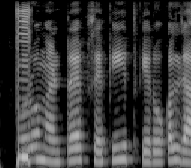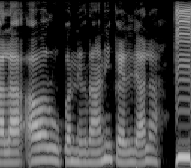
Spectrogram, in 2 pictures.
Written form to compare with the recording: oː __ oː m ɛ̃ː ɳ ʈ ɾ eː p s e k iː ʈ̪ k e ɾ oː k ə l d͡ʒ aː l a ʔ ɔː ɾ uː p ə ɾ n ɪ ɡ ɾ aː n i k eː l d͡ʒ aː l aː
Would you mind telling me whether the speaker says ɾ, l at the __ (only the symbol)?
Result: ɾ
